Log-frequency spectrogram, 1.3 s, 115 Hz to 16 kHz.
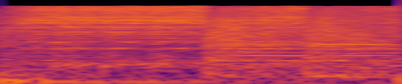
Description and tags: let-it-go break3
Drum recording from live session with Fur Blend - 2 Mic recording onto 3M M79 2" tape at Greenmount Studios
